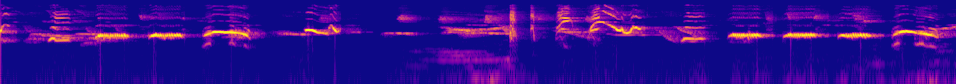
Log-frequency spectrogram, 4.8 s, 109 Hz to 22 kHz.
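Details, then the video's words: Provocation song of an Oriental magpie-robin in breeding condition: clear repeated whistled notes in short runs, broken by rapid buzzy and scratchy phrases, then returning to the steady whistles. "PANCINGAN KACER 2023/2024 HOT 🔴 KACER CEPAT JEBOL BIRAHI DONGKRAK EMOSI"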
